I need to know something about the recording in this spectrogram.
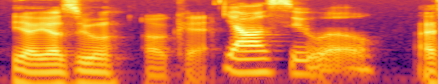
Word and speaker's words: Yasuo: sOooo is how you say yeah Yasuo okay Yasuo I say that's how you pronounce it yeah I'll see what you think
